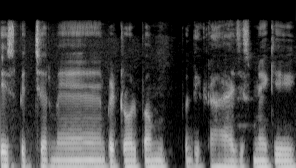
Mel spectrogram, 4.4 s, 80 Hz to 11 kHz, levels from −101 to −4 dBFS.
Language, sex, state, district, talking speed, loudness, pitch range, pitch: Hindi, male, Bihar, Gopalganj, 160 wpm, -30 LUFS, 90-95 Hz, 95 Hz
